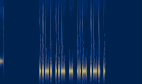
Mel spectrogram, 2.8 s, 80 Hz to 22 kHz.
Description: Morse code, heard as a keyed tone, about 47 wpm, 700 Hz. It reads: FUTURE
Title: Sentences from Top 700 Words - New Word Drill - 45wpm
